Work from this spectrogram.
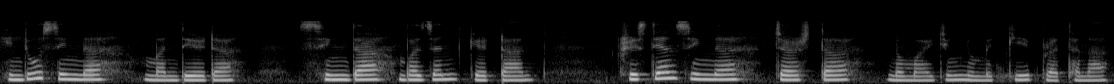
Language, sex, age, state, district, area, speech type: Manipuri, female, 18-30, Manipur, Kakching, rural, spontaneous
